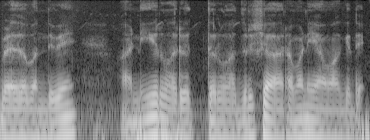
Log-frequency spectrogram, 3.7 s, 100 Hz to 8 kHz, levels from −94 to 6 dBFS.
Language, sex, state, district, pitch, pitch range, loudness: Kannada, male, Karnataka, Belgaum, 90 Hz, 85-95 Hz, -18 LUFS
